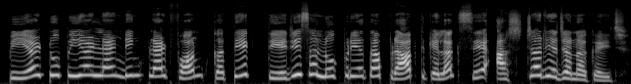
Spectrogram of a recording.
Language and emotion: Maithili, surprised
